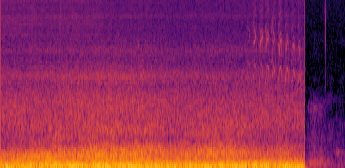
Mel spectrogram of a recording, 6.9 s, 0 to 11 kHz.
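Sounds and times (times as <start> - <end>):
low rumble in outdoor video game map ambience: 0.0 - 6.1
wind-like wash in outdoor video game map ambience: 0.0 - 6.1
faint birds chirping in outdoor video game map ambience: 4.8 - 6.1.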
